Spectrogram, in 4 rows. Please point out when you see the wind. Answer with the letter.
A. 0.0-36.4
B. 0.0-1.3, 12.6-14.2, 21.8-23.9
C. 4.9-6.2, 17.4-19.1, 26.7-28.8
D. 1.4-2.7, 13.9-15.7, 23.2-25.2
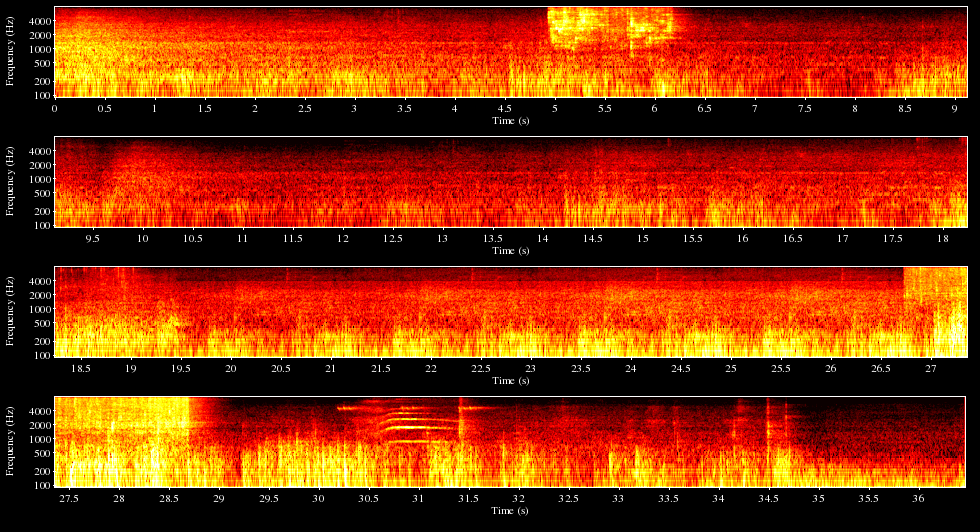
A.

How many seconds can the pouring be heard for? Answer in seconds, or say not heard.
5 s.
